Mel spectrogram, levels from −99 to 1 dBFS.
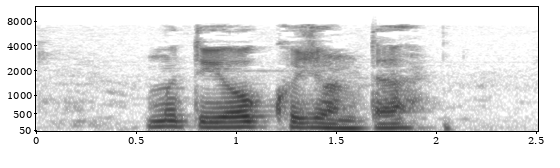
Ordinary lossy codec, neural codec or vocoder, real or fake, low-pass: AAC, 48 kbps; none; real; 7.2 kHz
